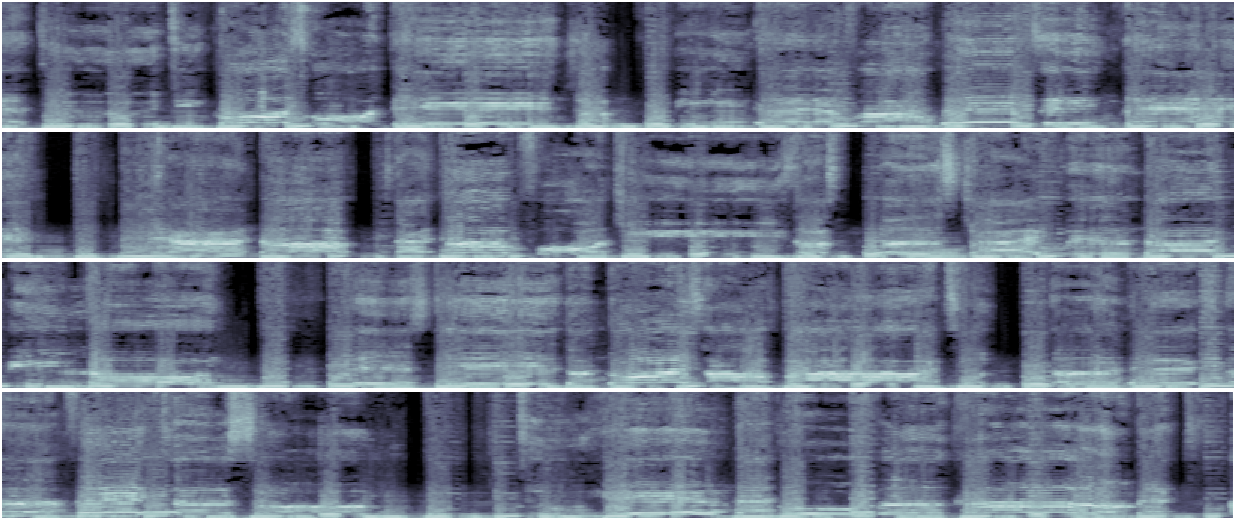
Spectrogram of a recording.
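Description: A man singing a hymn to his own strummed acoustic guitar.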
